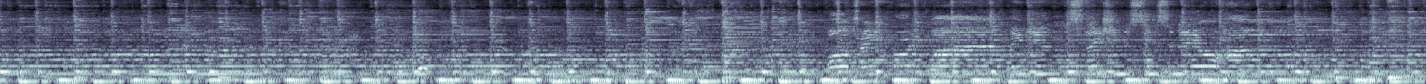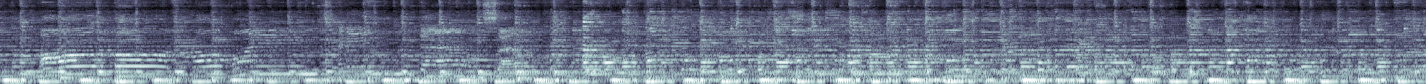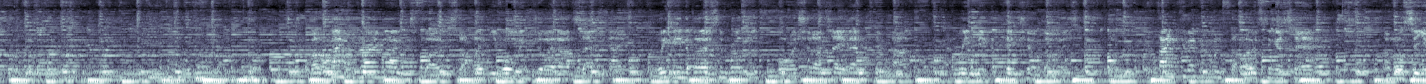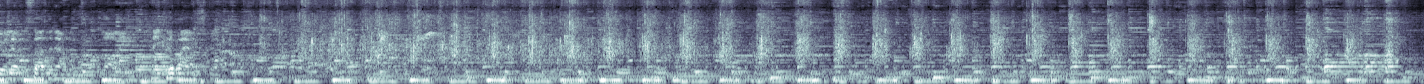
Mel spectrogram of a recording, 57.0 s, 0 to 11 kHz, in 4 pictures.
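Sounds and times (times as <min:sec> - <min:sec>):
banjo and guitar picking: 0:00.0 - 0:57.0
bowed fiddle sliding: 0:17.6 - 0:57.0
steady bass beat: 0:42.8 - 0:57.0.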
